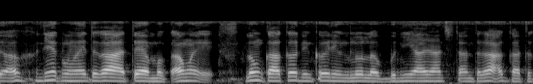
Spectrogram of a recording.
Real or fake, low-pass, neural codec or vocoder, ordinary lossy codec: fake; none; codec, 16 kHz, 4 kbps, FunCodec, trained on LibriTTS, 50 frames a second; none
